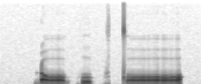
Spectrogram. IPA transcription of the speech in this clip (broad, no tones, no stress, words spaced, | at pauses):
ɽɔ̰kuk tɔ̰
